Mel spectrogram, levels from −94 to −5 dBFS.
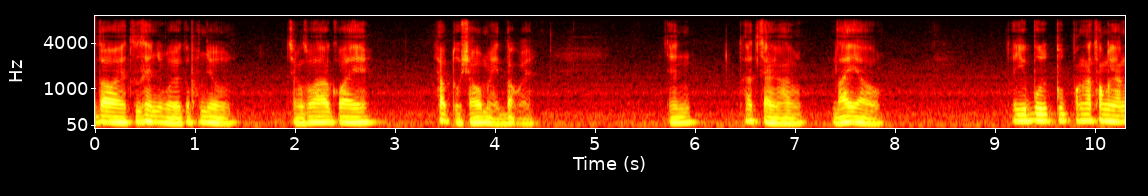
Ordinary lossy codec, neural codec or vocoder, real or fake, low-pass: none; none; real; 7.2 kHz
